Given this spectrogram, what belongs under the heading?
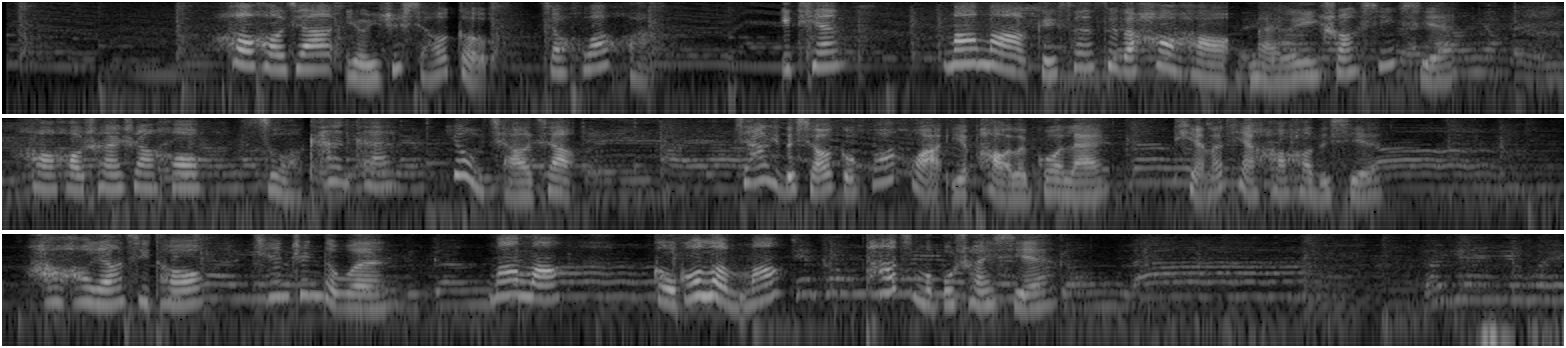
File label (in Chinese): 儿童读物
